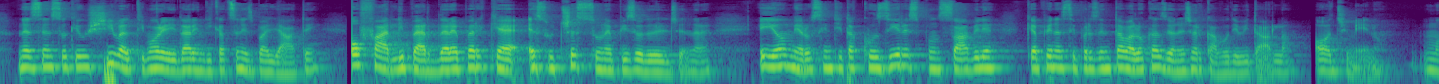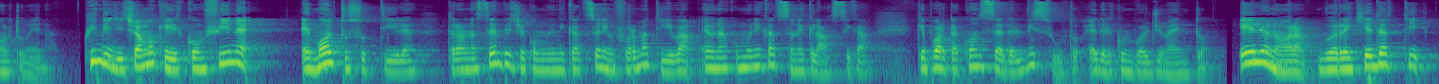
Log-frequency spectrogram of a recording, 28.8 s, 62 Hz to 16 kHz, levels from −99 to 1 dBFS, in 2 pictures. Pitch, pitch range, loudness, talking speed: 175 Hz, 155-195 Hz, -25 LUFS, 140 wpm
